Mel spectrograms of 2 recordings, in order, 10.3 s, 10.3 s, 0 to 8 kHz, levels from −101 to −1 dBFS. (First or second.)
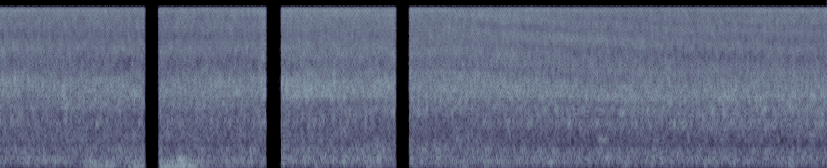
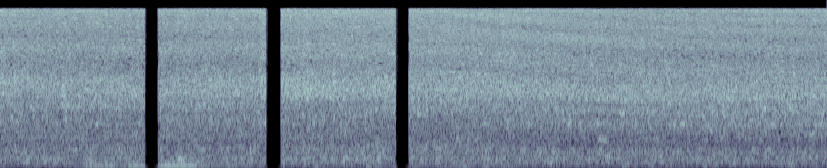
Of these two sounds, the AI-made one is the first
